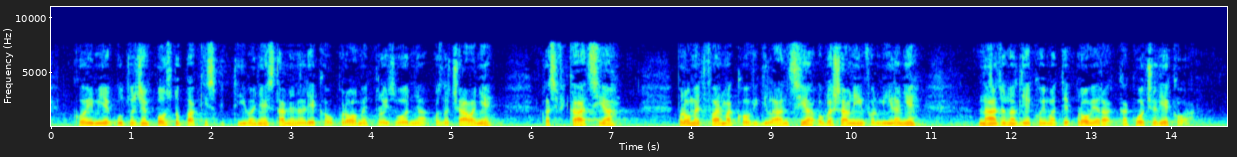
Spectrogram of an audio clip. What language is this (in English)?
Croatian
